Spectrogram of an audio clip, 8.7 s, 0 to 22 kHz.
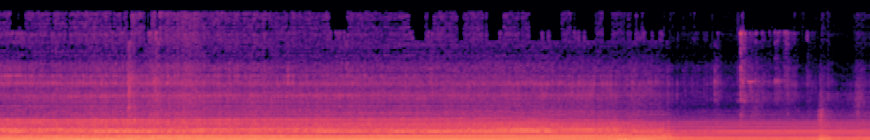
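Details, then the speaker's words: Restored Andreja Premium E61 espresso machine, after new expansion and air valves, brewing a shot at about 12 bar: a steady, even pump hum with no screech or crunch, fading smoothly; much quieter than before the repair. "I do not hear the screeching sound that I used to hear before or the spin kind of getting compressed and something kind of crunching sound inside the machine so it sounds much more quiet than before"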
